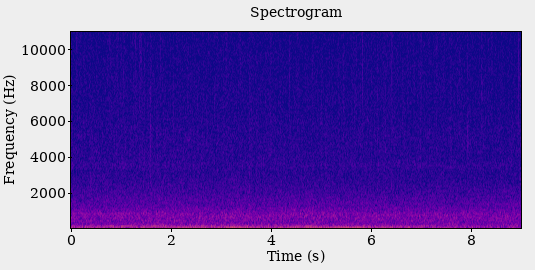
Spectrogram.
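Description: Light rain falling: a steady hiss dotted with many small drip ticks, over a low steady rumble that swells a little in the middle.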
